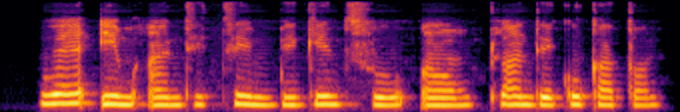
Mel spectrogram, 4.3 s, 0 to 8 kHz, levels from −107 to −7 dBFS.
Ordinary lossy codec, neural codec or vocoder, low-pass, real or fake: none; codec, 16 kHz, 16 kbps, FunCodec, trained on LibriTTS, 50 frames a second; 7.2 kHz; fake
